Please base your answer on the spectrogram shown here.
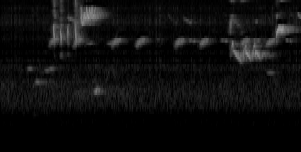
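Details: Song thrush (Turdus philomelos) in spring, singing a harsh high phrase followed by short, repeated whistled notes and a closing scratchy flourish.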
